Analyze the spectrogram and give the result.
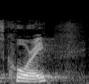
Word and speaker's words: Corey: My name is Corey, and just so you know, I spell my name right.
